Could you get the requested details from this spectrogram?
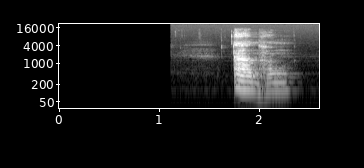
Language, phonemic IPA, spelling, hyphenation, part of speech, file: Dutch, /ˈaːn.ɦɑŋ/, aanhang, aan‧hang, noun / verb, Nl-aanhang.ogg
- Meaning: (noun) 1. support, following, the totality of supporters 2. the collection of romantic partners of a group of friends / family 3. appendix (that which is appended)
